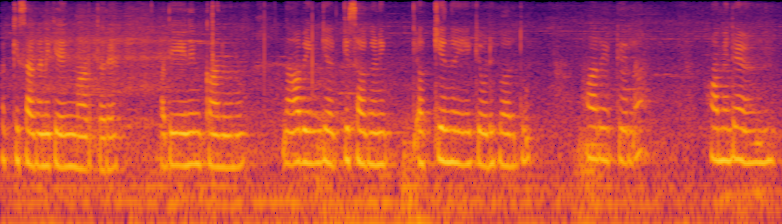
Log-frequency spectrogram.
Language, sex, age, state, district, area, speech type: Kannada, female, 18-30, Karnataka, Davanagere, rural, spontaneous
